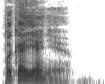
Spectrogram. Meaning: 1. repentance, penitence 2. confession
- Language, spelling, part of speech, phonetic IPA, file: Russian, покаяние, noun, [pəkɐˈjænʲɪje], Ru-покаяние.ogg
